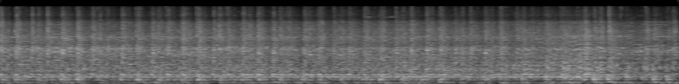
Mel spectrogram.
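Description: Dhol drum beaten with sticks in a rapid, steady rhythm, its sharp strokes over a loud, dense din.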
